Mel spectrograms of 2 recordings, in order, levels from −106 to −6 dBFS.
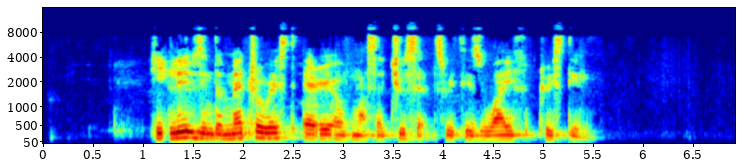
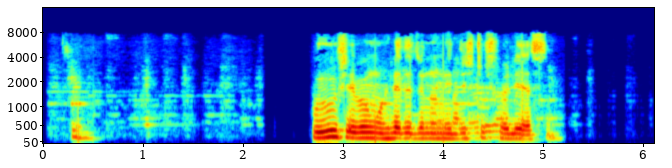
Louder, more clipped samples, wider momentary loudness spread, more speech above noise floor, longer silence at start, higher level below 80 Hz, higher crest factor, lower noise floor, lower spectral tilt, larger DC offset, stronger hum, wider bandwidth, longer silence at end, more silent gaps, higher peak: about the same, -18 LUFS vs -17 LUFS; neither; second, 13 LU vs 18 LU; first, 64 dB vs 40 dB; first, 1.1 s vs 0.3 s; second, -64 dBFS vs -52 dBFS; about the same, 18 dB vs 18 dB; first, -82 dBFS vs -57 dBFS; about the same, -5 dB/octave vs -6 dB/octave; neither; neither; first, 9.2 kHz vs 8.2 kHz; first, 1.45 s vs 0.95 s; second, none vs 2.23-2.27 s, 2.35-2.66 s; about the same, -2 dBFS vs -2 dBFS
